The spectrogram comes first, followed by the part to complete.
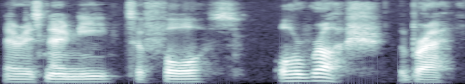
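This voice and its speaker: A man narrating a guided meditation in a measured, soothing, instructional way, leaving long pauses. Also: low-pitched.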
